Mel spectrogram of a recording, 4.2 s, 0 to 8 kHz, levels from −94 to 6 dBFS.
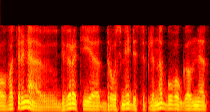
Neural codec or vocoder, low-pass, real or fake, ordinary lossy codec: none; 7.2 kHz; real; AAC, 16 kbps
